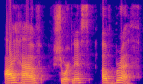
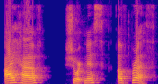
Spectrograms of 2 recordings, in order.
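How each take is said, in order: Both takes have the same delivery.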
